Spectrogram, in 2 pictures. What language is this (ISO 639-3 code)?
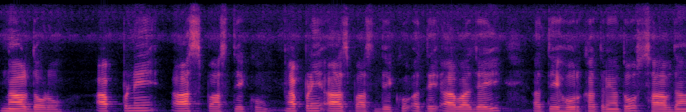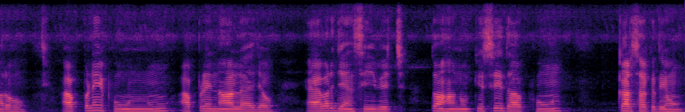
pan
